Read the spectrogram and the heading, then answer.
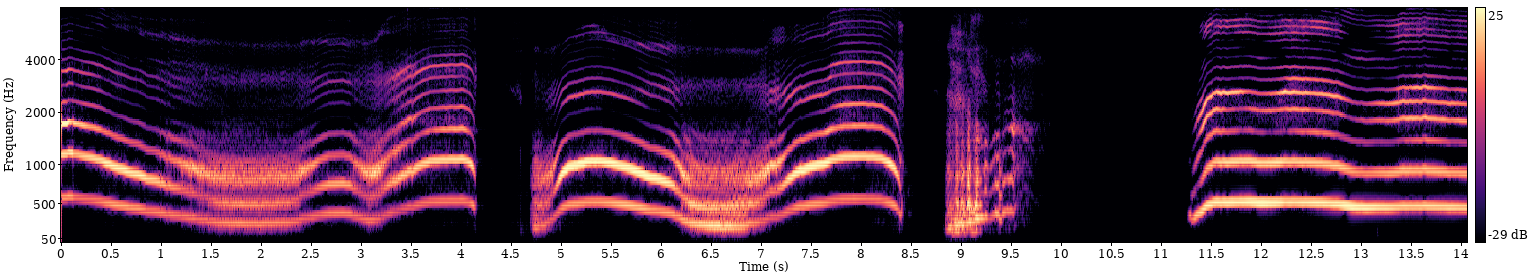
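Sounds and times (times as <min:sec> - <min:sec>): recorded cat yowling: 0:00.0 - 0:08.5, 0:11.3 - 0:14.0.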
